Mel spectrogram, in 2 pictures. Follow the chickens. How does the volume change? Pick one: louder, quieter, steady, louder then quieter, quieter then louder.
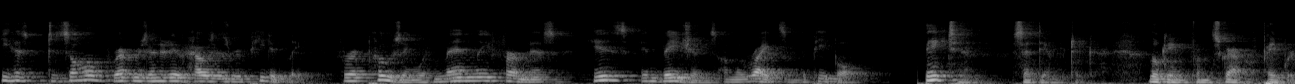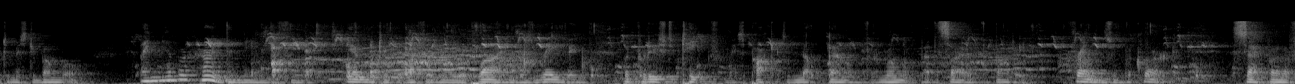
quieter.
